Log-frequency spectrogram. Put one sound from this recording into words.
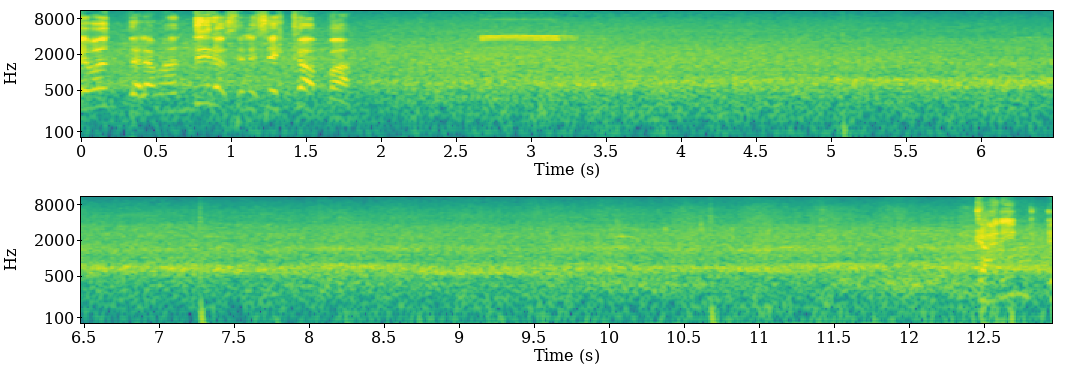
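A large crowd roars and chants steadily in a stadium.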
